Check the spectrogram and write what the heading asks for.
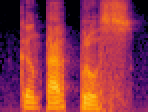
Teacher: aqui que nós foneticamente segundo a fonética podemos chamar de crase eram duas vogais e aqui ficou uma Só houve a fusão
